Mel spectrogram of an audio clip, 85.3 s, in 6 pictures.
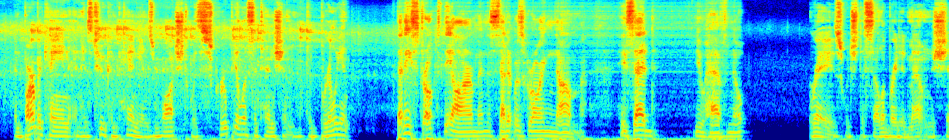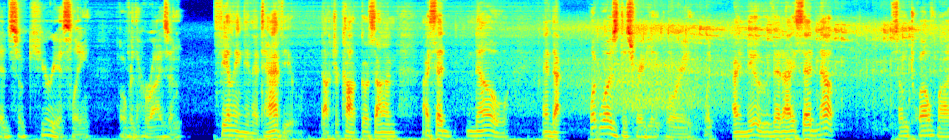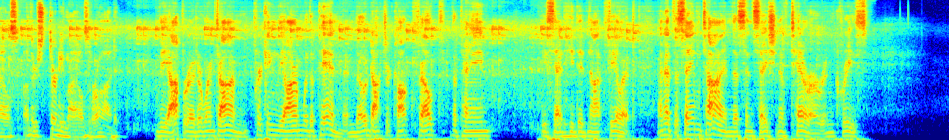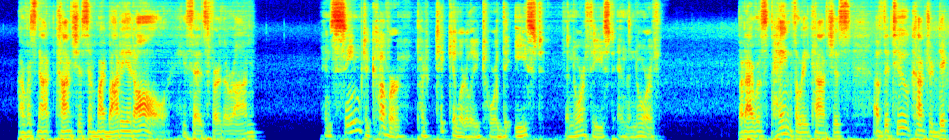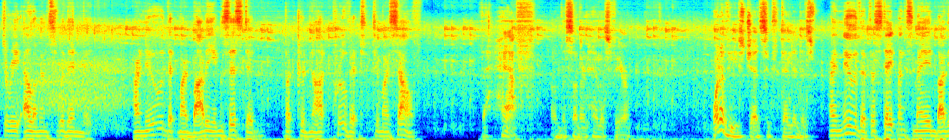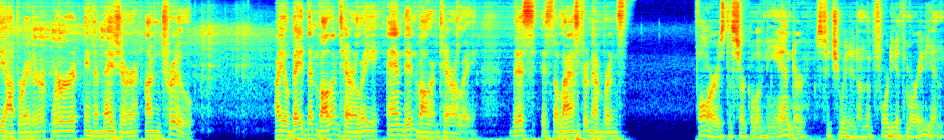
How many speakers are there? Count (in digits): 2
